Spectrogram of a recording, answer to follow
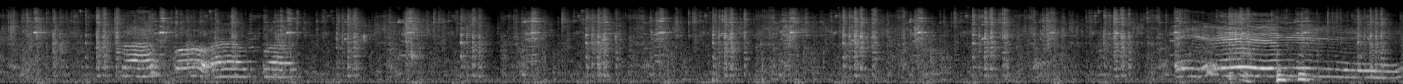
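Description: Baby bouncing in a Fisher-Price Jumperoo: the frame's springs and hanging toys clink and rattle in a steady rhythm with each bounce. The baby babbles briefly a second or two in, and an adult laughs near the end.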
